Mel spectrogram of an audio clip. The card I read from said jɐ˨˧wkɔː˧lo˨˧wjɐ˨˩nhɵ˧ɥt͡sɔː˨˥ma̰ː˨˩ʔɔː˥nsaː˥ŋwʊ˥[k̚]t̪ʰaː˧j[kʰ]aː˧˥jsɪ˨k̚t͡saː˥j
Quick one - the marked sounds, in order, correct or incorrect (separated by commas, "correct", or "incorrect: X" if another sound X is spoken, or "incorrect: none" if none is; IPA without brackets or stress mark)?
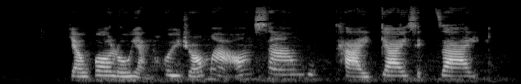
correct, incorrect: k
